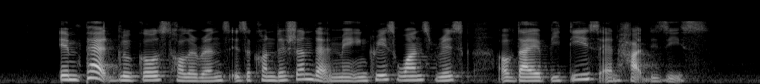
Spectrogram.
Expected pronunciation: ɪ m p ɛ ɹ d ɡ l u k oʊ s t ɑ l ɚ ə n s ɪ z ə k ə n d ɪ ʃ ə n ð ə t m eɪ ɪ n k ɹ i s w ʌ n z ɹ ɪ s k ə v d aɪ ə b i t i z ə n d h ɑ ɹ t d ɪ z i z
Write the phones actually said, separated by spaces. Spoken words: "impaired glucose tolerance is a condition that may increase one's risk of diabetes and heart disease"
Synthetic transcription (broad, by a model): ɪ m p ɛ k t ɡ l u k oʊ s t ɑ l ɚ ə n s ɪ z ə k ə n d ɪ ʃ ə n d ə t m eɪ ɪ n k ɹ i s w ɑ n s ɹ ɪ s k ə f d aɪ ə b i t i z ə n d h ɑ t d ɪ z i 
